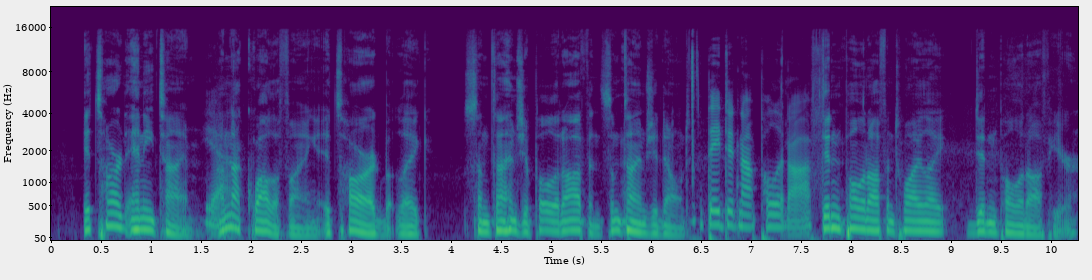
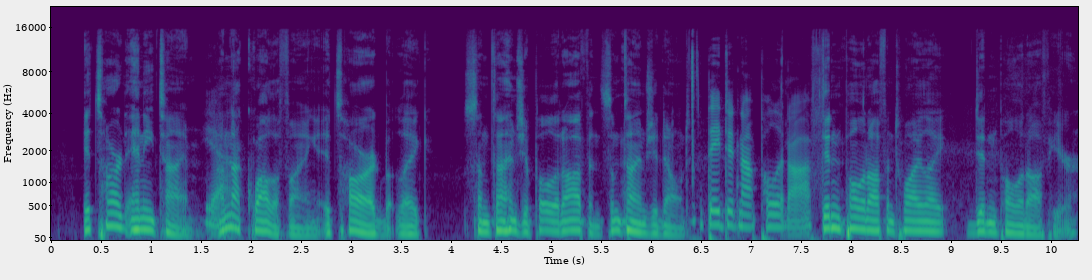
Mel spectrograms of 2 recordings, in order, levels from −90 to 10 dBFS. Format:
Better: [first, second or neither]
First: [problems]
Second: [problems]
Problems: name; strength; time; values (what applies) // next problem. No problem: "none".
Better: neither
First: none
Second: none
